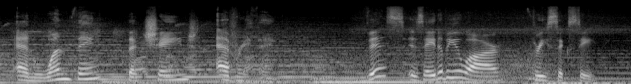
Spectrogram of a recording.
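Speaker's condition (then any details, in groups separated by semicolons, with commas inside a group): No condition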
